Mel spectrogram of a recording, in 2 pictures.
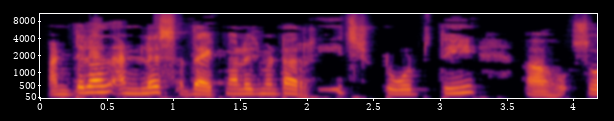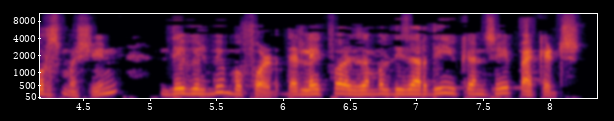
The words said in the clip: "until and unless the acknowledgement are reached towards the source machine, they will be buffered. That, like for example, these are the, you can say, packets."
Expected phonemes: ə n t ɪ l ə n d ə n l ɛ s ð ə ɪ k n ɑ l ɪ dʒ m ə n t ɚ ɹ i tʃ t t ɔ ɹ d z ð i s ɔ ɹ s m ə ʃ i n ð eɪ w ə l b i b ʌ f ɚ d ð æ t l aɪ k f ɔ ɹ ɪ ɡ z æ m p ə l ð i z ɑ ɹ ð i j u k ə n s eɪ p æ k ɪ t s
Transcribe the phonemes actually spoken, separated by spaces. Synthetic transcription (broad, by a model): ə n t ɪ l ə n d l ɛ s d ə ɪ k n ɑ l ɪ dʒ m ə n t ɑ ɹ i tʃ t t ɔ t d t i s ɔ ɹ s m ə ʃ i n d eɪ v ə l b i b ʌ f ɚ d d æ t l aɪ k f ɔ ɹ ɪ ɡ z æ m p ə l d i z ɑ ɹ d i j u k ə n s eɪ p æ k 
